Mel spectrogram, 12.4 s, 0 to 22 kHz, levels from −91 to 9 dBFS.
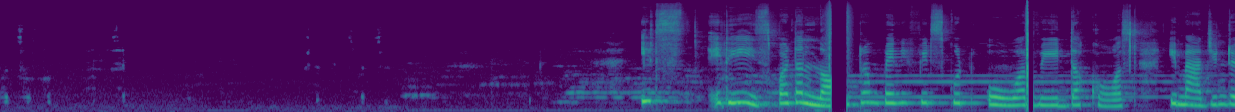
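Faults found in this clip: Wireless microphone squelch dropout, 8.23–8.53 s and 10.24–10.33 s: analogue FM RF link fading, receiver squelch muting output. Brief hiss rise, then near-silent holes of 164 ms and 62 ms, speech resuming after each. Check antenna placement, line of sight, transmitter battery.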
